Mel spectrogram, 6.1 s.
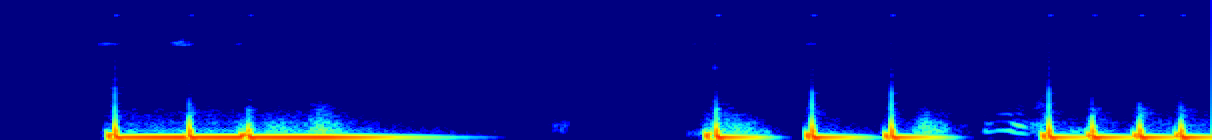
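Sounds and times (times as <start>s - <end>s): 
physically modelled mass and one link synthesis with increased damping: 0.6s - 2.0s, 3.5s - 6.0s.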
